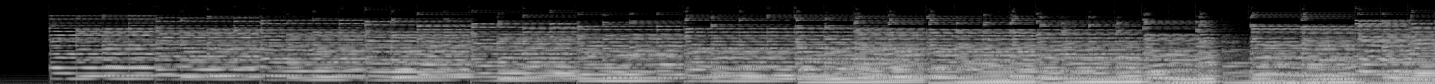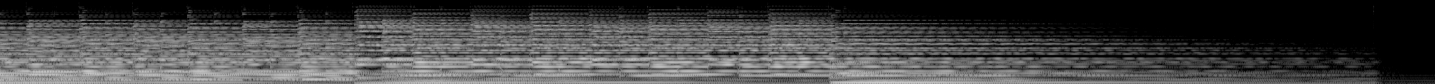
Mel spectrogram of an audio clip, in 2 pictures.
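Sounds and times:
synthesizer piano: 0.5s - 28.2s.

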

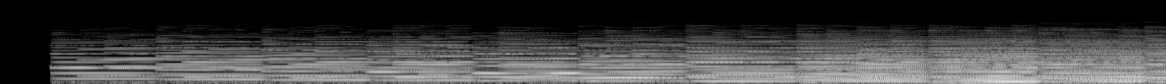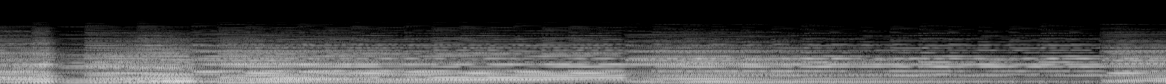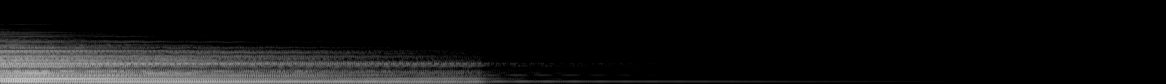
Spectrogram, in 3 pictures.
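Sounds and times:
micropiano playing: 0.5s - 28.4s.

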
